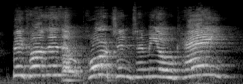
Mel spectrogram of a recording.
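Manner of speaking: loud, high, snapping back; snapped. A narrator's reading. Marinette snapping at Adrian in class, loud angry. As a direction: bite the words off at him. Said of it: "Marinette snapped".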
